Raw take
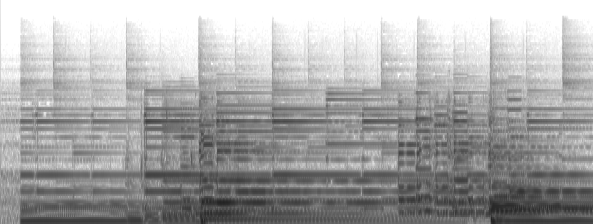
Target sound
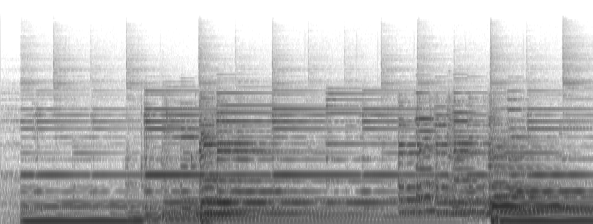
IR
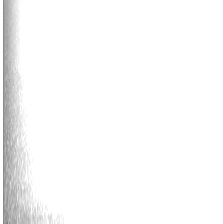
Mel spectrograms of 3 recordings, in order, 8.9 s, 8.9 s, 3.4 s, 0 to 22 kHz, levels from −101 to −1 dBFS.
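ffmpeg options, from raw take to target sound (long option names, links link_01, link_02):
-filter_complex "[1:a]atrim=start_sample=2205,atrim=end_sample=4410,asetrate=30870,aresample=44100[link_01];[0:a][link_01]afir=irnorm=-1:irlink=0,volume=-3dB"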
